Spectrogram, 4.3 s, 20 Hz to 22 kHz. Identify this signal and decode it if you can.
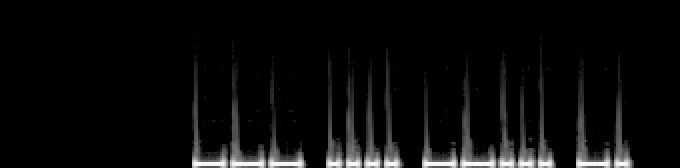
Morse code, heard as a keyed tone, about 21 wpm, 700 Hz. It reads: OH7N
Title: DXCC-100 Call Signs - 4 Characters - Repeated 3x - 20wpm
